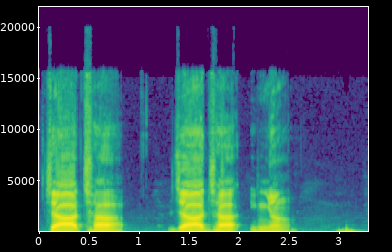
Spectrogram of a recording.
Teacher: इनका उच्चारण स्थान तालु होता है, मुंह के ऊपर वाला भाग।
